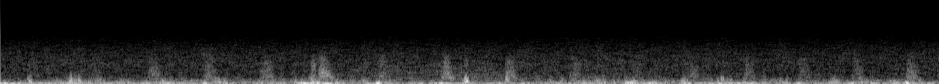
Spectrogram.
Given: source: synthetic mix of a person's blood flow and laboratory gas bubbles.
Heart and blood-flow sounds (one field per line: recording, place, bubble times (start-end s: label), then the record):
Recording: Doppler ultrasound of blood flow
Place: subclavian vein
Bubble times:
7.19-7.26 s: bubbles
From the record:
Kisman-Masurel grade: 111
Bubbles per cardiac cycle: 1 to 2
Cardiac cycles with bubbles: 1 to 10%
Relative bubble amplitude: barely perceptible (0.100 to 0.250)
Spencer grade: 1 (occasional bubble signal discernible with the cardiac motion signal, with majority of cardiac periods free of bubbles)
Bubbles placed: anywhere in the cardiac cycle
